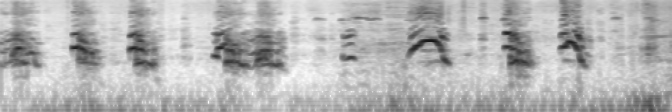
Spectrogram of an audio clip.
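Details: Mink-hunting treeing walker coonhound, out with a dachshund, gives about nine sharp, ringing barks and yips in quick succession, with one arching, yelping note near the middle.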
